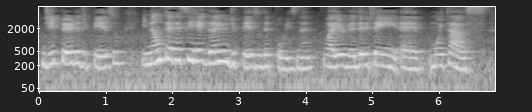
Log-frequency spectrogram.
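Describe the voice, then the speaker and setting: A woman's voice: mid-range voice, measured pace, mellow. Chatty woman live-streaming from an echoey room. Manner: chatty, greets viewers by name, hesitant restarts; calls herself shy and nervous. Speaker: wellness live-stream host. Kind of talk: casual live-stream talk. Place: clinic office, indoors. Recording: echoey room, faint background noise.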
